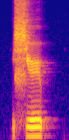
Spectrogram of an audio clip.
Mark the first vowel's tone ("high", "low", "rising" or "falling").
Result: high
